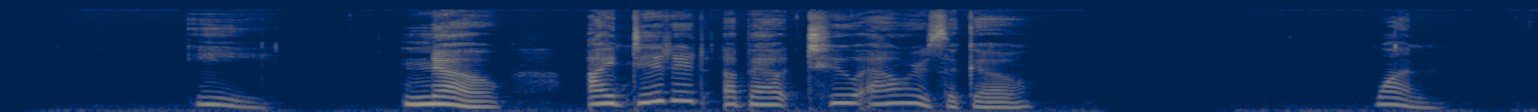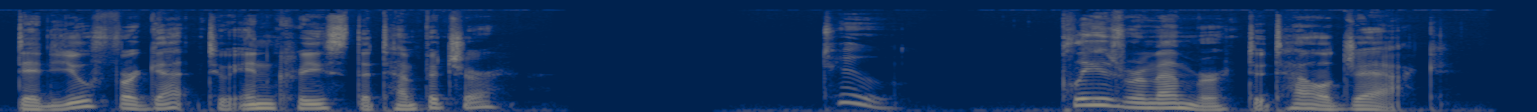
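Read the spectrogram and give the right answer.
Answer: 1: Did you forget to increase the temperature?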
